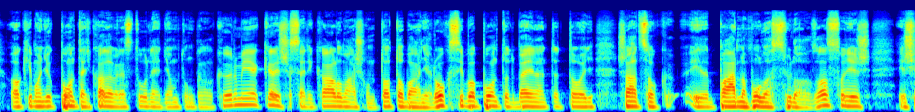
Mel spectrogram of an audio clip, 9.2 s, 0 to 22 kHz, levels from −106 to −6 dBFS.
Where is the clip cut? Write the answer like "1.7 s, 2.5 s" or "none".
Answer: 2.0 s, 2.9 s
